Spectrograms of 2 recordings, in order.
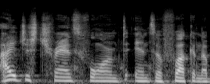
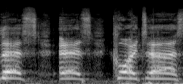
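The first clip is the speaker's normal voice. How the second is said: very high, warrior-like battle cry; 10 semitones higher, 4 dB louder than usual. Picturing kicking her onto the bed and shouting: King Leonidas battle cry. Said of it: "I walk in like I am King Leonidas".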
